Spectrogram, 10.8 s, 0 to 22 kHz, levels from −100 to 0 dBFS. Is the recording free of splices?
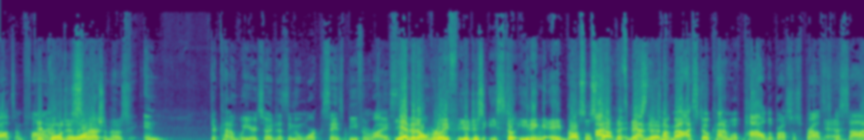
yes; 0 cuts

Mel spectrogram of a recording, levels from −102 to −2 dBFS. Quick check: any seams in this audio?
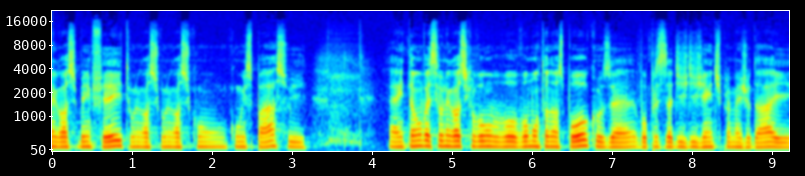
yes; 2 cuts; at 1.4 s, 7.9 s

